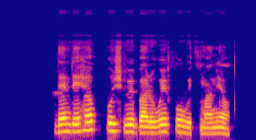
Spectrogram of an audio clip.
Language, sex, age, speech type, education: Nigerian Pidgin, female, 30-45, spontaneous, tertiary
